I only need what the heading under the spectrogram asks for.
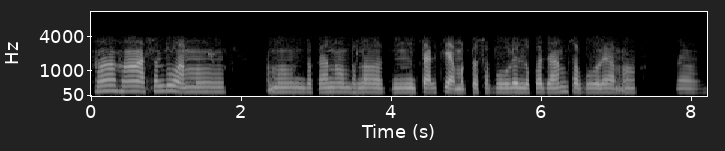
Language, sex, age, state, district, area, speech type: Odia, female, 60+, Odisha, Jharsuguda, rural, conversation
